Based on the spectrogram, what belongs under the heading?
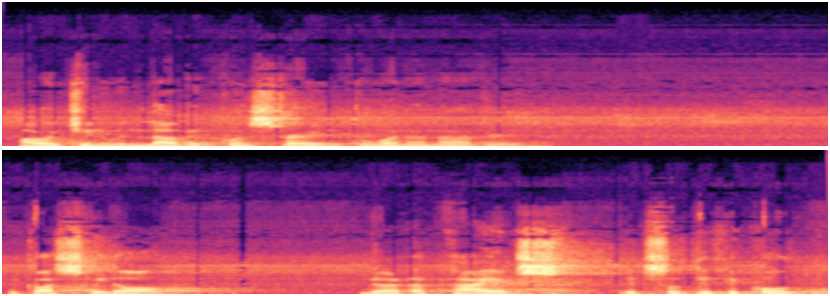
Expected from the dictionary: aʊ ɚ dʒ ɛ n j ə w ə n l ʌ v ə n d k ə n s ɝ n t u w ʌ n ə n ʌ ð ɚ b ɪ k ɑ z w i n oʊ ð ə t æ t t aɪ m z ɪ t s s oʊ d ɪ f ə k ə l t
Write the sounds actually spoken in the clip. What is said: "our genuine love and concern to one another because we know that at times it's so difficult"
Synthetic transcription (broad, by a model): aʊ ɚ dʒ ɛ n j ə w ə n l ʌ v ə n k ə n s ɝ n t u w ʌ n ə n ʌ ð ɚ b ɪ k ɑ s w i n oʊ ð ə t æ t t aɪ m s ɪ t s s oʊ d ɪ f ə k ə l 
